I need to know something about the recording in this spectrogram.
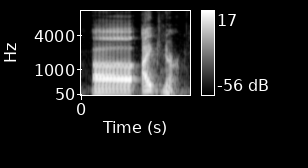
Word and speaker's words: Eichner: who I love, and Billy, how do you pronounce his name? Eichner.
